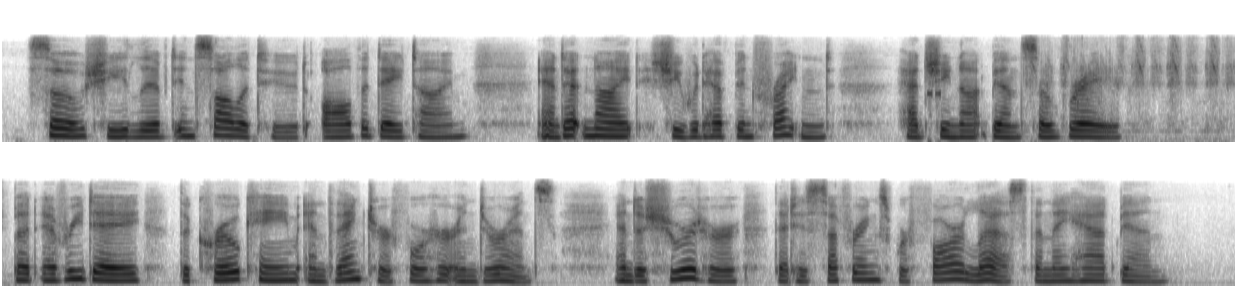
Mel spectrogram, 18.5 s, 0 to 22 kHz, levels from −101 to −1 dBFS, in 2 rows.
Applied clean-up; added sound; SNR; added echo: neural separator model SepFormer DNS4.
